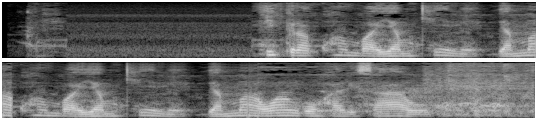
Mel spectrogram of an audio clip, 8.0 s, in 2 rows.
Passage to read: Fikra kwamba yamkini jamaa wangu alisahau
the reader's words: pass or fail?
fail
